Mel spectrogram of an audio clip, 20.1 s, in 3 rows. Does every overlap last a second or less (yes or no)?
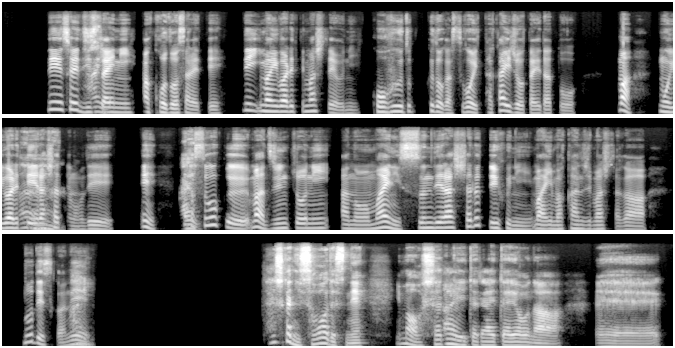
yes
